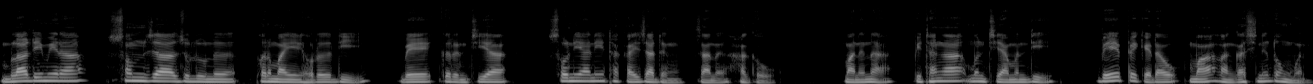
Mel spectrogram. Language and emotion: Bodo, neutral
